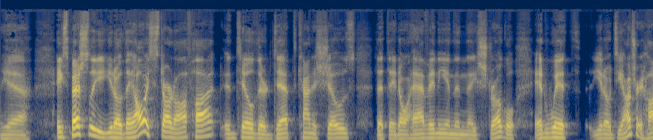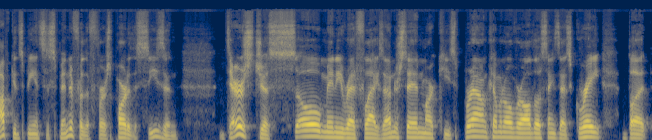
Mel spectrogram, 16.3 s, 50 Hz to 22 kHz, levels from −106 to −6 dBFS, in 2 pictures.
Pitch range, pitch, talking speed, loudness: 115-135 Hz, 125 Hz, 210 wpm, -25 LUFS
